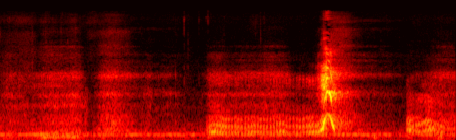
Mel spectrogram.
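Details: A dog named Coco growls low and rumbling for about a second, then lets out one sharp bark, with a further short growl after; soft background hum and voices around.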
